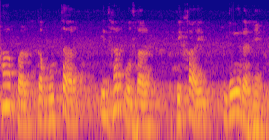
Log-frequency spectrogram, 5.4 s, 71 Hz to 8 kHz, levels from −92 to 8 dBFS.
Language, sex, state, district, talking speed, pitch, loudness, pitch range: Hindi, male, Rajasthan, Bikaner, 90 wpm, 140 Hz, -14 LUFS, 120-180 Hz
